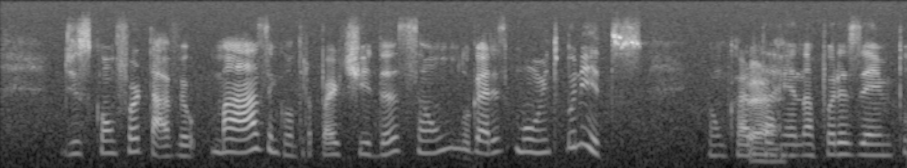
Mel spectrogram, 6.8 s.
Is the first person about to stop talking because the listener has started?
No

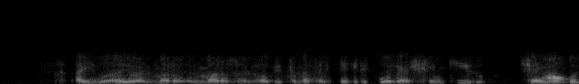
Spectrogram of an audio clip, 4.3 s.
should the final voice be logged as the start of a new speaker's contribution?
No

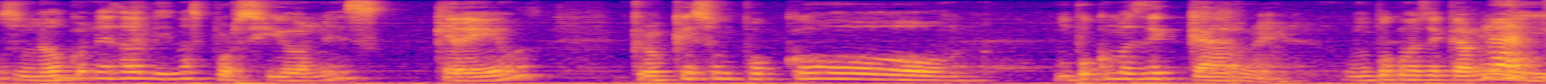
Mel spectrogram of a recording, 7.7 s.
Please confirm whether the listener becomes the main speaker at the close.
Yes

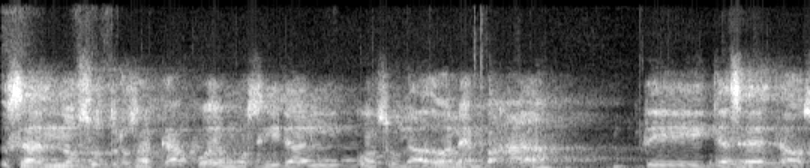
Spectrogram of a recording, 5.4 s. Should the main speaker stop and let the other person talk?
No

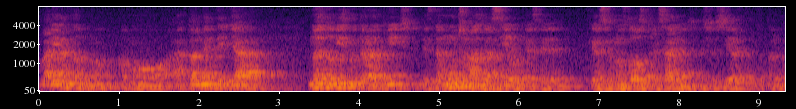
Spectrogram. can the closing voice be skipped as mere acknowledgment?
No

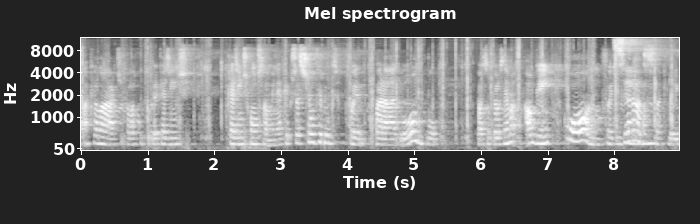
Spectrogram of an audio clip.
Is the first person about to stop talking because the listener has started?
No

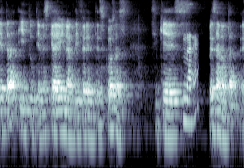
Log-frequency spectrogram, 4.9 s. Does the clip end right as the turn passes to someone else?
No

